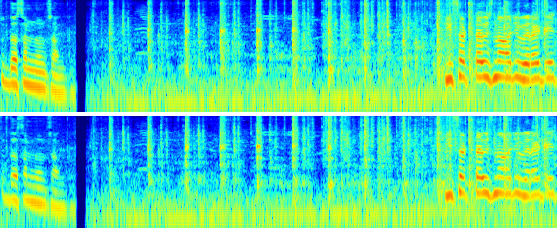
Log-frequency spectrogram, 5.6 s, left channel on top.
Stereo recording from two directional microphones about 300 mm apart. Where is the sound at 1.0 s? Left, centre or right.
Centre.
